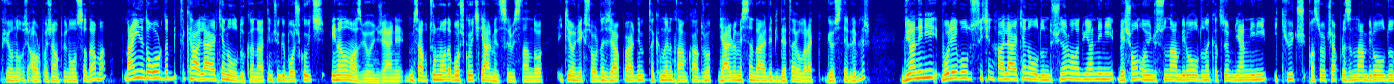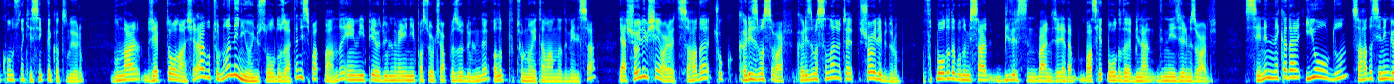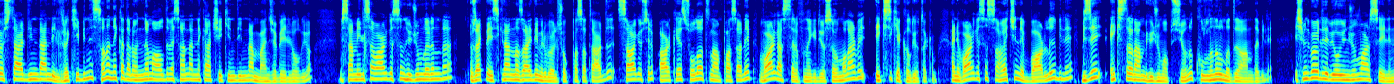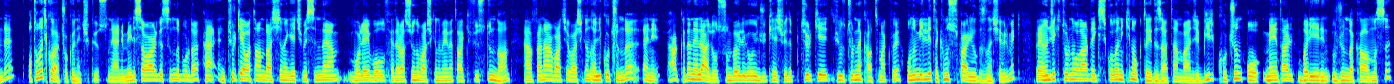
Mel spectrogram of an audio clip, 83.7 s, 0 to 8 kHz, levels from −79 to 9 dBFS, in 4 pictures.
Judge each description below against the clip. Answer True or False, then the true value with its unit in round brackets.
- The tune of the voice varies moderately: True (4.5 semitones)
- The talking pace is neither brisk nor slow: False (185 wpm)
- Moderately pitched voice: True (160 Hz)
